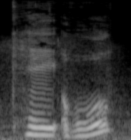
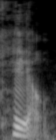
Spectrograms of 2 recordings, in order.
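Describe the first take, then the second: First: The vowel sounds like the one in 'coal'. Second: The vowel sounds like the one in 'kale'. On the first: "I've also been care- calling it K-ole" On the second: "I think it's Kale"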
